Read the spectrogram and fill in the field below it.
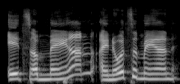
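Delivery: normal talking voice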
